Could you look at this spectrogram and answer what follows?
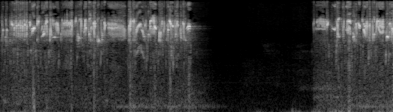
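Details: European serin song: a fast, dense, very high-pitched jingling twitter runs for about three seconds, breaks off into near two seconds of silence, then the same shrill, buzzy, tinkling stream resumes.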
